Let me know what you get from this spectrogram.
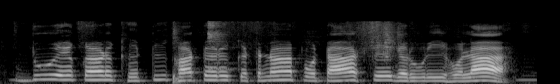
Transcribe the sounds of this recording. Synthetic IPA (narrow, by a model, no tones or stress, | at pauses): d̪uːeːkəɽkʰeːt̪iːkʰaːt̪əɾkɪt̪naːpoːʈaːsteːd͡ʒəɾuːɾiːɦoːlaː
